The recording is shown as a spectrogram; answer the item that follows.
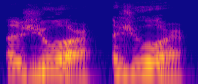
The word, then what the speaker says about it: Azure: i see um uh it's pronounced as a jour a yeah okay well i say azure because running it off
